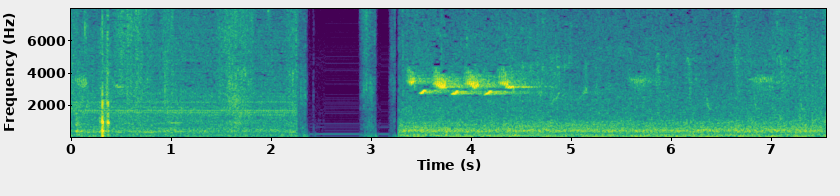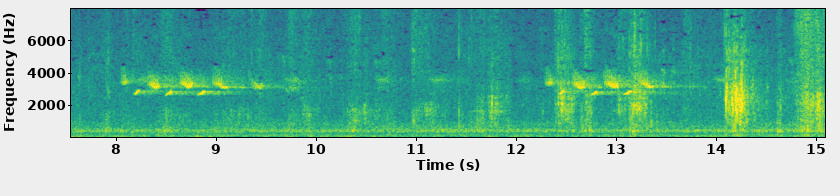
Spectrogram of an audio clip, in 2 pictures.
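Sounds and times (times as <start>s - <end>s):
faint outdoor background noise: 0.0s - 2.4s, 3.3s - 15.0s
songbird chirping: 3.3s - 15.0s.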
